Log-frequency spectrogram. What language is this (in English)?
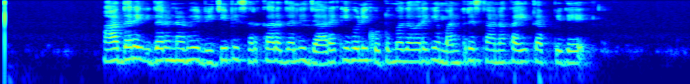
Kannada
